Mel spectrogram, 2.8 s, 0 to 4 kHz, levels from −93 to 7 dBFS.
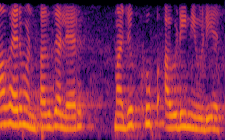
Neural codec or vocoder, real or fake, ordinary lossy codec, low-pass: none; real; none; 3.6 kHz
